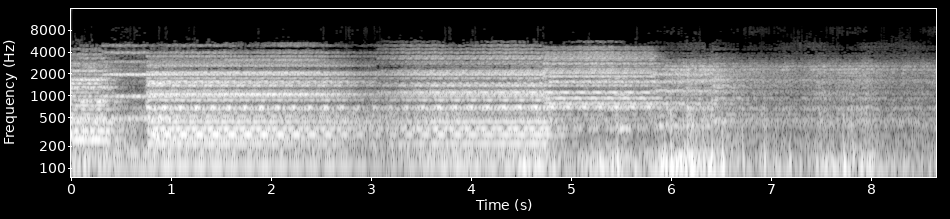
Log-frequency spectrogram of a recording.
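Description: Electric organ music bridge of sustained held chords, changing chord shortly after it begins and again about five seconds in, then fading away.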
